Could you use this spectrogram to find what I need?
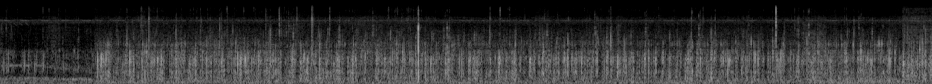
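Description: A wood fire crackles and pops up close.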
